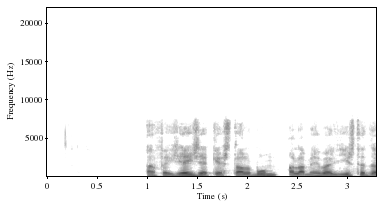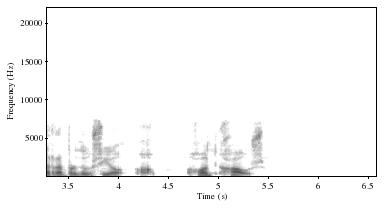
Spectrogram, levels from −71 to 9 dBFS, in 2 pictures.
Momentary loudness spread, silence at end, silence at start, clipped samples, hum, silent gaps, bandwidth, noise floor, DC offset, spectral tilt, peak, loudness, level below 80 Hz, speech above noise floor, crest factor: 11 LU; 1.15 s; 1 s; under 0.1%; none; none; 7.8 kHz; under -90 dBFS; under 0.1%; -5.5 dB/octave; -8 dBFS; -27 LUFS; -66 dBFS; over 64 dB; 20 dB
